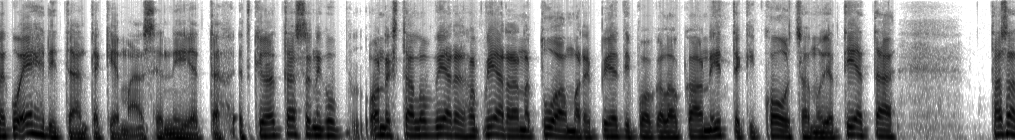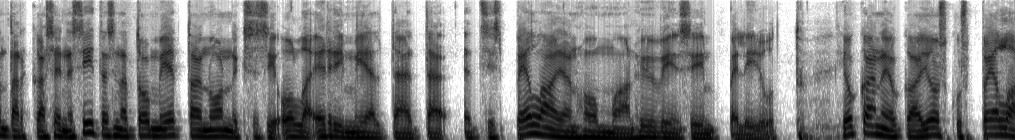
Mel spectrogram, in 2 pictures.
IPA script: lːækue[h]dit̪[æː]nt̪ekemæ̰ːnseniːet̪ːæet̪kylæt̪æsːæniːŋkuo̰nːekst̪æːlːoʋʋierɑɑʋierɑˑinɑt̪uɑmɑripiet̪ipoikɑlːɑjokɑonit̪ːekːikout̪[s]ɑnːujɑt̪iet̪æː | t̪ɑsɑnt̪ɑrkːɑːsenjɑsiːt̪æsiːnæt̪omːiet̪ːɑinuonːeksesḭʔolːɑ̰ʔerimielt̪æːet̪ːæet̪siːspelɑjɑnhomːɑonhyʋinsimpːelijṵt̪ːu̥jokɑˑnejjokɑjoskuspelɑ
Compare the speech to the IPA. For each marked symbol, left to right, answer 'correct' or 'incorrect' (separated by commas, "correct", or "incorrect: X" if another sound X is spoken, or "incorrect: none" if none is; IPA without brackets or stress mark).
correct, correct, correct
